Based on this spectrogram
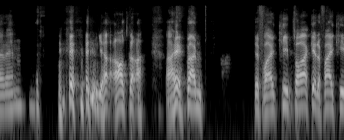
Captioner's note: laughing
